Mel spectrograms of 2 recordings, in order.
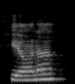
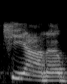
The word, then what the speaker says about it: Kiana: Why did I have is it Kiona? Did I say it right that time? It's Kiana, but you can say Kiana.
